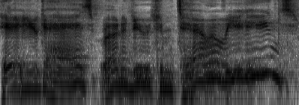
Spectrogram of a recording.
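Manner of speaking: put-on very high, rough, creaky cartoon-kid voice. Before starting a tarot reading, the speaker tries a Cartman impression. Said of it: "That doesn't sound like Cartman".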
